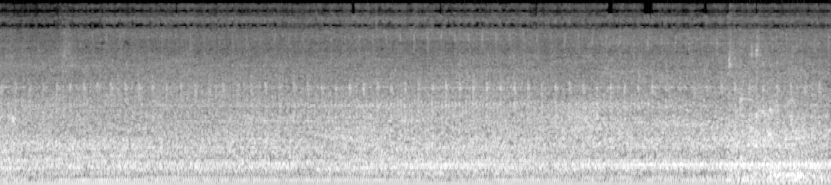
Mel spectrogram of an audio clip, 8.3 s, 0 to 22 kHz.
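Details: Audi Q5 2.0 TFSI after engine replacement, cold start; fast, even ticking clatter over the idle, loud enough to hear outside the garage, abnormal lifter clatter.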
